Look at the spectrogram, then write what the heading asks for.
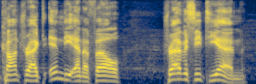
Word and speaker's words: Etienne: So I'm like, man, it's Etienne. Like, how you see it is how you say it.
